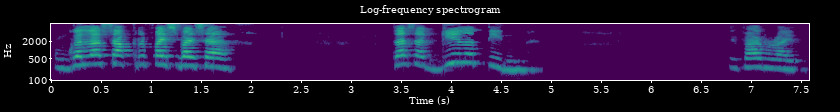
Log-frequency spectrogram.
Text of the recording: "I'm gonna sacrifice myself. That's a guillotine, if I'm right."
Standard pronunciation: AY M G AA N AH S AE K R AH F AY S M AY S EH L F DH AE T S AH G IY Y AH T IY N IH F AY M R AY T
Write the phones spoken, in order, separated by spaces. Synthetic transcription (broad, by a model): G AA L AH S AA K R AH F AY S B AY S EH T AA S AH G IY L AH T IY N IH F AY M R AY T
